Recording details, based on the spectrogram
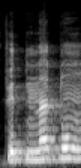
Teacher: فتنۃ ویکون، تا کے اوپر تنوین ہے اور تنوین کے بعد میں واو ہے، تنوین کے بعد اگر واو آتا ہے تو وہاں پر غنہ کر کے پڑھتے ہیں۔ فتنۃ، یہ جو بعد میں آواز نکل رہی ہے ناک میں، یہ غنہ کہلاتا ہے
